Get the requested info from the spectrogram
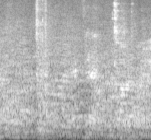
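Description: Two short spray puffs from a small atomizer misting bay leaf essence over a cocktail, one about half a second in and one near the end, over steady bar chatter.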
